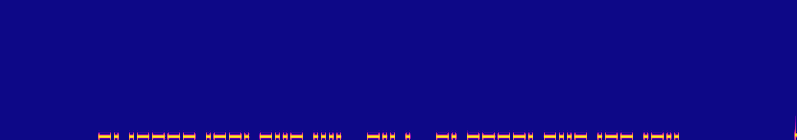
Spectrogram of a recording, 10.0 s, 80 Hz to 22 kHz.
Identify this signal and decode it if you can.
Morse code, heard as a keyed tone, about 25 wpm, 700 Hz. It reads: N1PXH DE N9XWL
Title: USA Callsign DE Callsign - 5 Characters - 25wpm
